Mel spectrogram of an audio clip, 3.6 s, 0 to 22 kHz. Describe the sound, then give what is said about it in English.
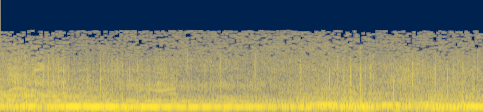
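Race car number 47, the automotive service special, drones steadily at low pitch as it rolls into the pit during a race, loud and continuous with a rough, rumbling texture and a faint wash of crowd noise underneath. “It's number 47, Shorty Kaplan, who is in fourth place for a lot of laps, is coming in and pulling into the pit.”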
